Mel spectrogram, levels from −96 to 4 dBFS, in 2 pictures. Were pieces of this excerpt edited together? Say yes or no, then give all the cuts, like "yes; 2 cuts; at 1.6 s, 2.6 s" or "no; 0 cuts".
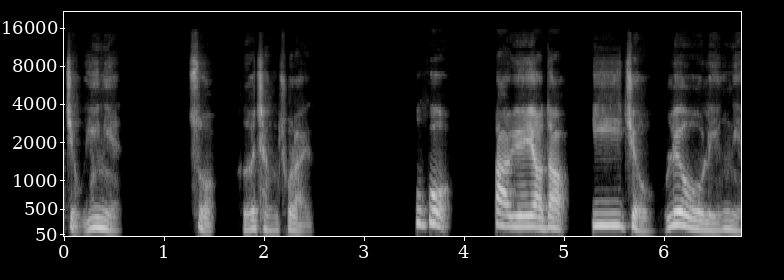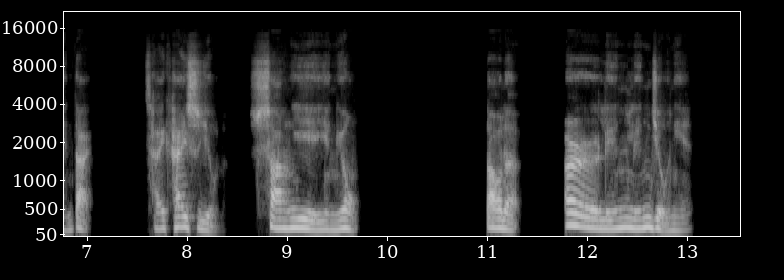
no; 0 cuts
